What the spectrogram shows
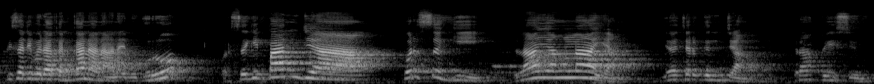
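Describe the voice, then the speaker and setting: A woman teacher talks to young pupils in a bright, sing-song voice, stretching some words and rising and falling a lot in pitch. She records her lesson in a room that rings with a long, echoey reverb. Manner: sing-song teacherly address to children, lively and drawn-out. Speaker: primary school teacher. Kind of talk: recorded online class lesson.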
